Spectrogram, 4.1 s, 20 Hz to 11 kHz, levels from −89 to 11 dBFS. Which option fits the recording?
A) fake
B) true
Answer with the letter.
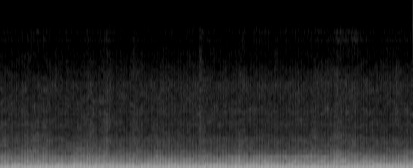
A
